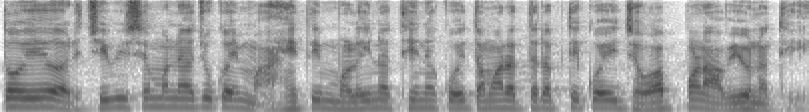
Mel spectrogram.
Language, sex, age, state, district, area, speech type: Gujarati, male, 30-45, Gujarat, Surat, rural, spontaneous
